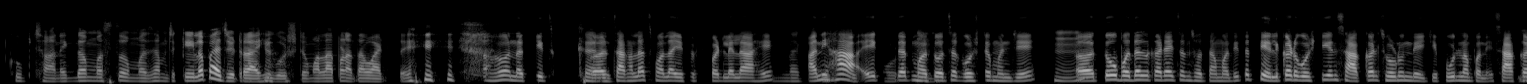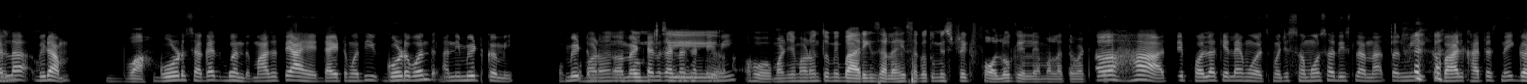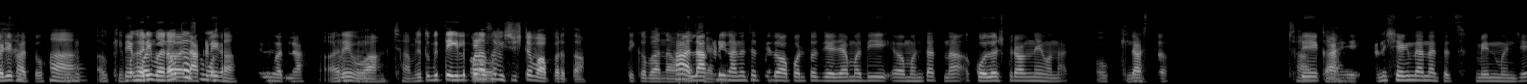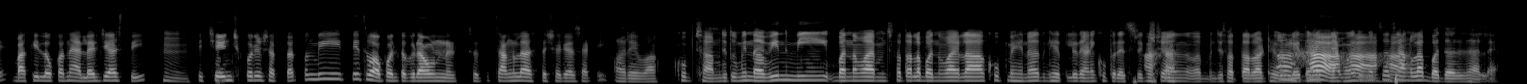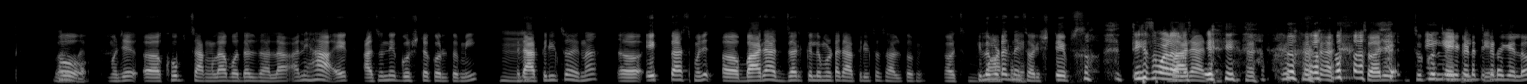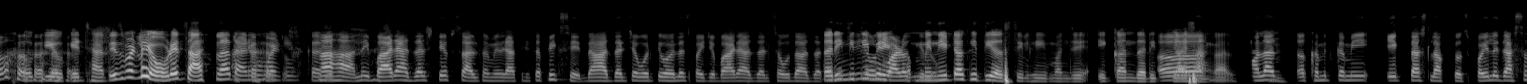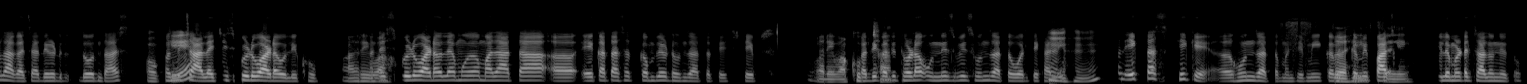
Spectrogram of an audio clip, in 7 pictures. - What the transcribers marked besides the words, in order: tapping; chuckle; unintelligible speech; unintelligible speech; in English: "डायटमध्ये"; other noise; chuckle; chuckle; chuckle; in English: "मेन"; in English: "ग्राउंडनटचं"; in English: "रिस्ट्रिक्शन"; chuckle; chuckle; laughing while speaking: "तेच म्हणालास, ते ठीक आहे … आणि म्हंटलं खरंच"; in English: "स्टेप्स"; laughing while speaking: "सॉरी! चुकून मी इकडे-तिकडे गेलो"; chuckle; in English: "स्टेप्स"; other background noise; in English: "स्टेप्स"; in Hindi: "उन्नीस-बीस"
- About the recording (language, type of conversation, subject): Marathi, podcast, नवीन ‘मी’ घडवण्यासाठी पहिले पाऊल कोणते असावे?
